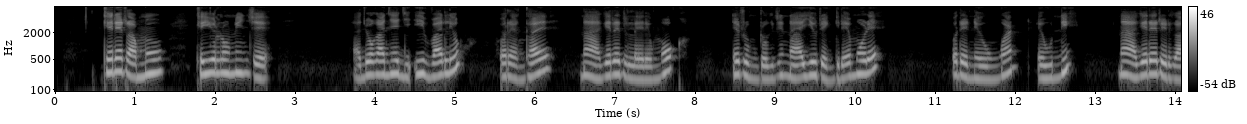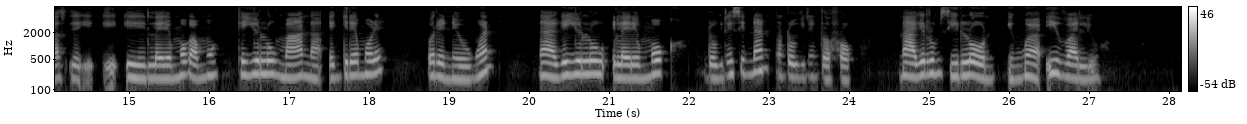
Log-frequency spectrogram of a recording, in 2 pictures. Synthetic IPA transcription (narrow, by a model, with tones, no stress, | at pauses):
ke˦ɾɛ˦ɾa˨mu˦ | ke˦jo˦lo˦ni˦ɲd͡ʒɛ˨ | a˨d͡ʒɔ˦ka˦ɲe˦d͡ʒi˨ʔi˦va˦lju˦ | ɔ˦ɾɛ˨ŋka˦e˦ | na˨ke˦ɾɛ˦ɾi˨la˨ɾe˨mo˦k | ne˦ɾu˨mto˨ki˨ɾi˦na˨˦je˦u˦ɾe˨ŋɡi˨ɾe˦mo˦ɾe˦ | ɔ˦ɾɛ˨ne˨u˨ŋwa˦n | e˨u˨ni˦ | na˨ke˦ɾɛ˦ɾi˨ɾka˨ | la˨iɾe˨mo˦ka˨mu˦ | ke˦jo˦lo˦ma˨˦na˨e˨ŋɡi˦ɾe˦mo˦ɾɛ˦ | o˦ɾɛ˨ne˨u˨ŋwa˦nː | a˨ɣe˦jo˦lo˦i˨la˨i˨ɾe˨mo˦k | ndo˨ɣi˨ɾi˦si˦na˦no˦ndo˨ɣi˨ɾi˦ntɔ˨ɾɔk̚ | na˨ɣe˦ɾu˦msi˦loni˨ŋwa˦ʔi˦valju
